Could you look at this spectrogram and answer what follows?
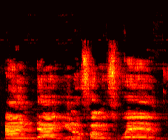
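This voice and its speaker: Low-voiced Ghanaian woman telling her story. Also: fairly even intonation, a bit bright. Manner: measured, plain storytelling with fillers. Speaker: interviewee. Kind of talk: oral history interview. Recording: echoey room, distant mic, noisy.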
